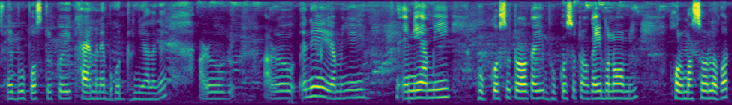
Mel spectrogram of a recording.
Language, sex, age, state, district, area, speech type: Assamese, female, 45-60, Assam, Nagaon, rural, spontaneous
